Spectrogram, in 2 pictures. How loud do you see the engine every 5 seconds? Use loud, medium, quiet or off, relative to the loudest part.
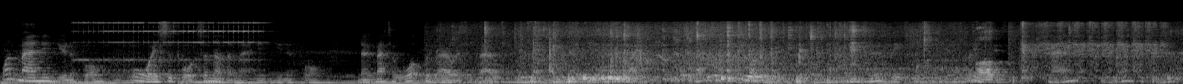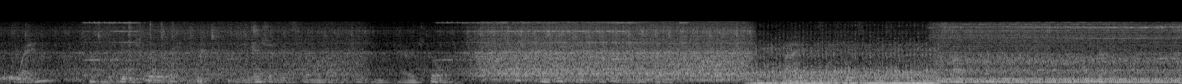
quiet, medium, medium, loud, loud.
